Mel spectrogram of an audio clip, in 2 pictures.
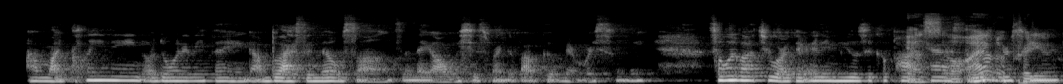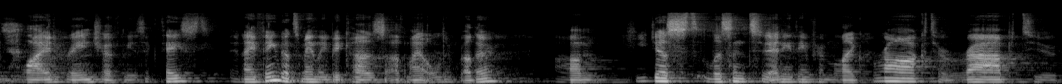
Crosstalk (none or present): present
